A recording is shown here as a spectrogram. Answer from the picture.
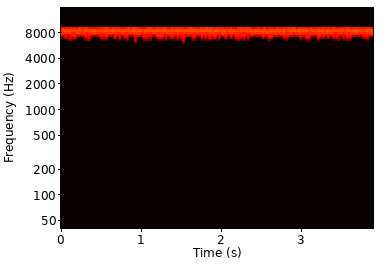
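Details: Ruspolia katydid (매부리) song from the National Institute of Biological Resources, 2020: an unbroken, very high, hissing buzz held at one steady pitch for the whole stretch, with no other sounds.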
